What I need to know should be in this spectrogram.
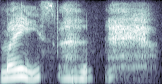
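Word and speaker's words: maïs: Se escriben igual, pero el cambio es la diéresis de maíz, para saber que ahí sí se pronuncia diferente.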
